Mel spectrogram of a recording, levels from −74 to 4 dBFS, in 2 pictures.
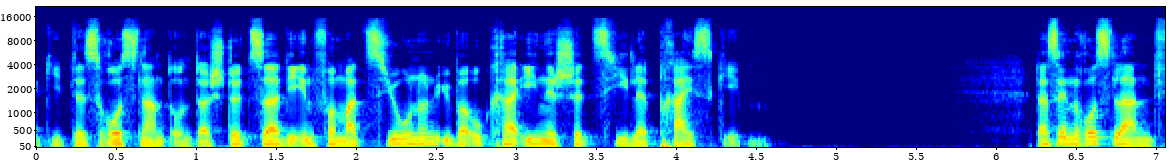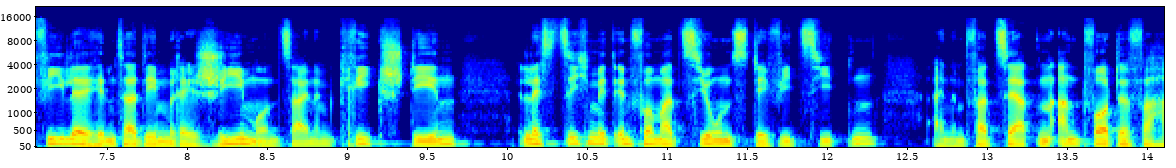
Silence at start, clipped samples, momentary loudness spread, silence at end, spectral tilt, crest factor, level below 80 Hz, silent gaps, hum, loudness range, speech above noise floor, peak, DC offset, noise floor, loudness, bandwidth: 0 s; under 0.1%; 7 LU; 0 s; -4 dB/octave; 18 dB; -42 dBFS; none; none; 4 LU; 49 dB; -4 dBFS; under 0.1%; -70 dBFS; -21 LUFS; 15.5 kHz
